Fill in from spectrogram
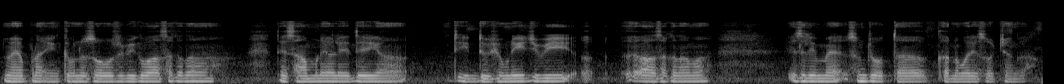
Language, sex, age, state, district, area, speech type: Punjabi, male, 18-30, Punjab, Shaheed Bhagat Singh Nagar, rural, spontaneous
